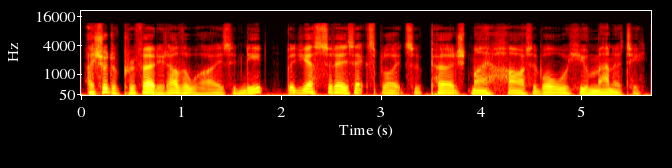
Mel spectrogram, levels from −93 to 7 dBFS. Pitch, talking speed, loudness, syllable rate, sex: 110 Hz, 180 wpm, -20 LUFS, 5.6 syllables/s, male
